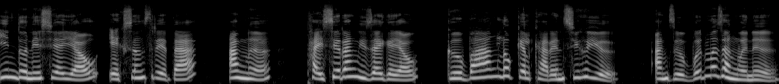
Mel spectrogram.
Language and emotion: Bodo, happy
